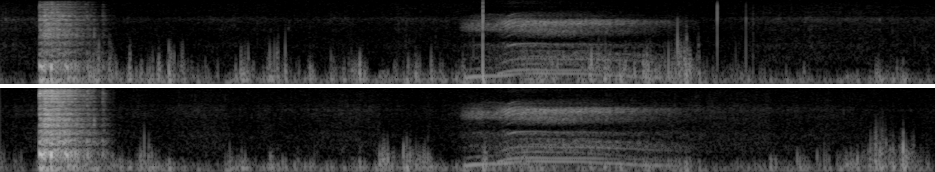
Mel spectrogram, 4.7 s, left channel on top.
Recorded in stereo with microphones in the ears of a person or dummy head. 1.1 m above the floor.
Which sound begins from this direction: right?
A door slam, at 0.2 s.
